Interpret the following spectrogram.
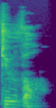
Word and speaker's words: Duval: i'm no longer calling no longer calling jacksonville duval anymore because it just isn't cool in mormon i just want to say it's pronounced duval it's not pronounced the way they say it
